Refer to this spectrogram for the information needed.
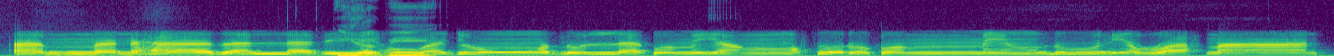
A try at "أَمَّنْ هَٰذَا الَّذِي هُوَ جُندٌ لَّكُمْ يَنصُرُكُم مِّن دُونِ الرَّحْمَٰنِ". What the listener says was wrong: We do not bounce noon at the start. We don't say ammanna.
